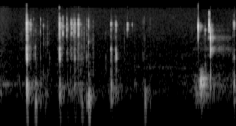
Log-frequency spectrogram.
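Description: Computer keyboard keys clatter as code is typed for a Kotlin Multiplatform Android Jetpack Compose app, in short irregular bursts of crisp clicks separated by pauses, close and fairly quiet, with no voice.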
